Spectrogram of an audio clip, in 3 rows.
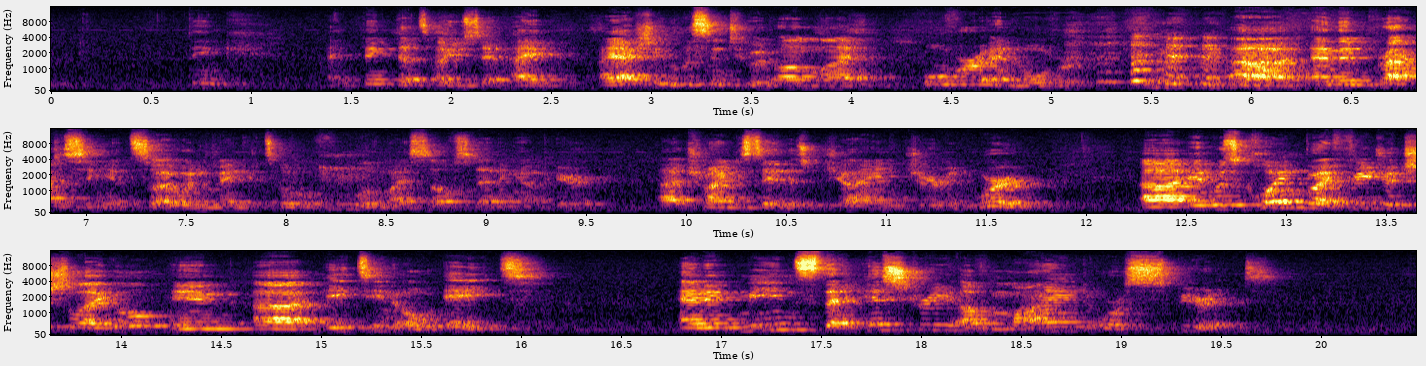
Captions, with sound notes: I think that's how you say it, I actually listened to it online over and over. (audience laughing) And then practicing it so I wouldn't make a total fool of myself standing up here, trying to say this giant German word. It was coined by Friedrich Schlegel in 1808, and it means "the history of mind or spirit".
